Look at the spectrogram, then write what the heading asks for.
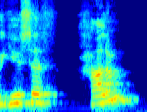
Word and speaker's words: Youssef Ghalem: leather goods here in morocco so welcome to yusuf khalim to the podcast thank you ryan for pronouncing my name the right way and thank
